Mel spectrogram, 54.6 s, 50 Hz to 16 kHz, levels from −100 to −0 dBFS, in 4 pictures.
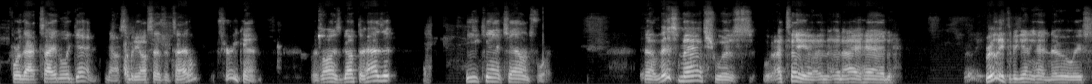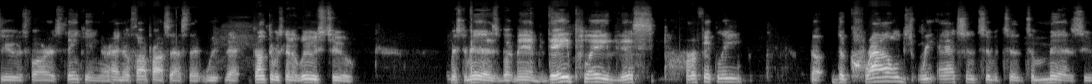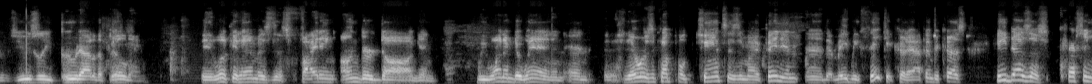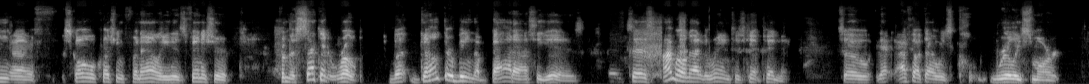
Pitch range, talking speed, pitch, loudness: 125-160 Hz, 175 wpm, 140 Hz, -28 LUFS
